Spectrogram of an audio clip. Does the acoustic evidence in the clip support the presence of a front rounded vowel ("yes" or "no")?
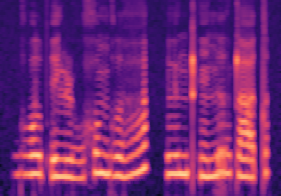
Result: no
